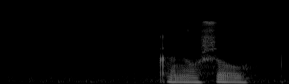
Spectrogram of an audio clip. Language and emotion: Russian, neutral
